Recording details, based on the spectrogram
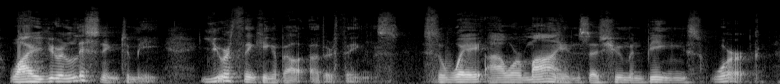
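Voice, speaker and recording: Amid audible room echo, a man with a fairly low pitch speaks fairly slowly, with lively intonation and big swings in loudness. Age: old. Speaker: theatre director. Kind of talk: lecture. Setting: stage with audience. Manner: halting.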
